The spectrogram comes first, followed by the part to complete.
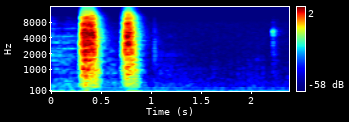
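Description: Two quick, sharp puffs of breath about half a second apart, blowing on the freshly drilled key grip held in a cloth. A low steady hum lies underneath.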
